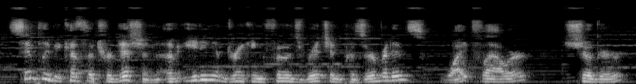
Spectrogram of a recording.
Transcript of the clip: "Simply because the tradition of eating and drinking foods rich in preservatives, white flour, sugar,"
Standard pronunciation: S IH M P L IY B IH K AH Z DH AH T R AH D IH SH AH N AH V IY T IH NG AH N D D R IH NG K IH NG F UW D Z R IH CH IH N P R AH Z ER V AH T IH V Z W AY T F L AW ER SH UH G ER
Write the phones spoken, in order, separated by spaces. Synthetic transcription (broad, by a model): S IH M P L IY B IH K AH Z DH AH T R AH D IH SH AH N AH V IY T IH NG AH N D D R IH NG K IH NG F UW D Z R IH CH IH N P R AH Z ER V AH T IH V Z W AY T F L AW ER SH UH G ER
